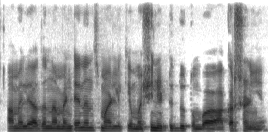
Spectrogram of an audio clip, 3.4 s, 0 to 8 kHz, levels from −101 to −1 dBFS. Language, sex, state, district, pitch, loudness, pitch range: Kannada, male, Karnataka, Bijapur, 120 Hz, -17 LUFS, 115-125 Hz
